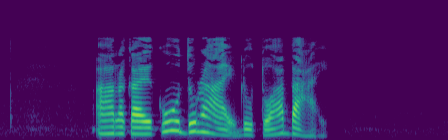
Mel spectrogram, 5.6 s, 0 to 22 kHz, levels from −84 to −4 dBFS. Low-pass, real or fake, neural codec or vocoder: 7.2 kHz; real; none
